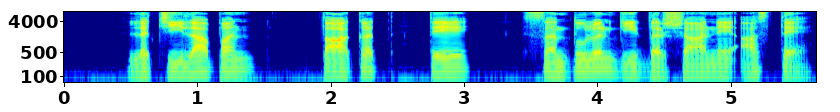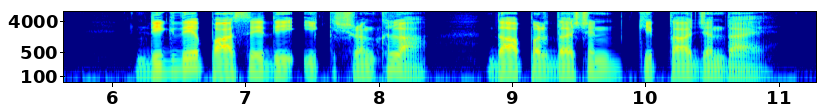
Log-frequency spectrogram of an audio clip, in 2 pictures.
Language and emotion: Dogri, neutral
